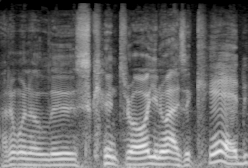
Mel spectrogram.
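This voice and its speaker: At a moderate pace, a man speaks in a plain, everyday voice with a medium pitch. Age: 60s. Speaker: passer-by interviewee. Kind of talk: street interview. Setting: outdoors in a park.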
